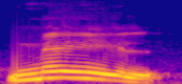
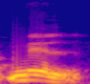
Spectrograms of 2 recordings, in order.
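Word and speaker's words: mail: কারণ এটাকে বলবো ডেট এটাকে বলবো মেইল মেইল নট মেল মেইল তারপর এটাকে বলবো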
